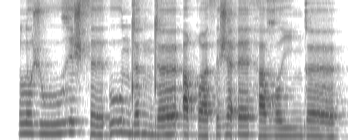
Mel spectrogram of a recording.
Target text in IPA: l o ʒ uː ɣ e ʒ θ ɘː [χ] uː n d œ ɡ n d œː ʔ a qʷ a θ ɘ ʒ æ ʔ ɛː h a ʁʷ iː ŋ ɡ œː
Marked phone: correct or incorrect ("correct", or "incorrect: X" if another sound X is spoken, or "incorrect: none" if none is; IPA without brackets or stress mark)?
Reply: incorrect: ʔ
